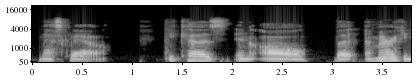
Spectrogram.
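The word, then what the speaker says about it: Москва: to his city as moscow russians themselves call it and pronounce it mask vowel with the emphasis on the last syllable vowel mask val because in all but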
